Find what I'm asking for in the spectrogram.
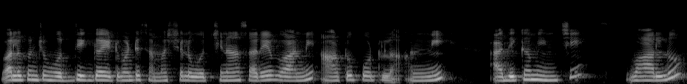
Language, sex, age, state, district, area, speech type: Telugu, female, 30-45, Telangana, Medchal, rural, spontaneous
